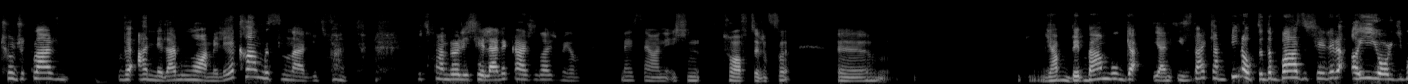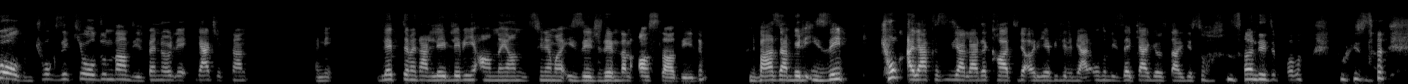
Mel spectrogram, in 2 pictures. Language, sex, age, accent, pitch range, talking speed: Turkish, female, 30-49, native, 190-245 Hz, 135 wpm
